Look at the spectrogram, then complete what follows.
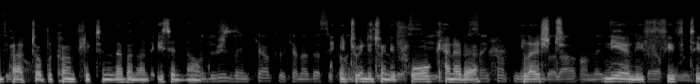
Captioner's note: speaking French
